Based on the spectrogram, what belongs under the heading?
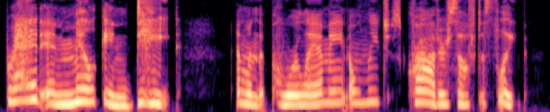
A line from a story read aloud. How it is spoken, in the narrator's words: she was muttering fiercely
